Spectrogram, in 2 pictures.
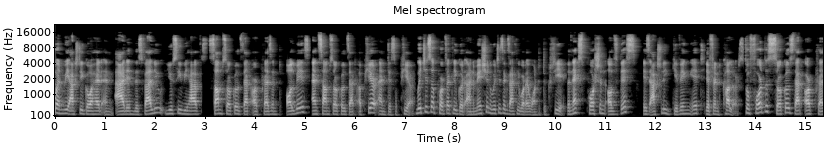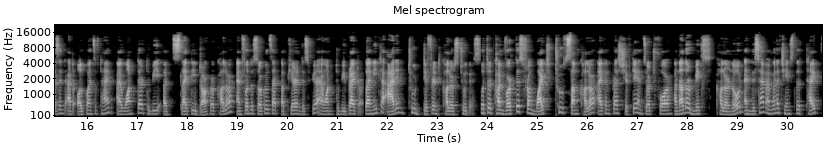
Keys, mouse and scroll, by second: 1.0-3.2 drag, 5.1-10.5 shift+drag, 11.1-11.9 scroll down 6, 12.2 middle click, 13.6 middle click, 13.7 click, 13.7 scroll up 4, 14.4 click, 17.0-17.6 scroll up 4, 19.3-19.7 scroll down 2, 21.8 scroll down 3, 21.9 middle click, 23.7 middle click, 23.9 scroll up 3, 25.5 scroll up 2, 25.7 middle click, 26.1 shift+a, 29.4 scroll up 2, 29.8-30.7 drag.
